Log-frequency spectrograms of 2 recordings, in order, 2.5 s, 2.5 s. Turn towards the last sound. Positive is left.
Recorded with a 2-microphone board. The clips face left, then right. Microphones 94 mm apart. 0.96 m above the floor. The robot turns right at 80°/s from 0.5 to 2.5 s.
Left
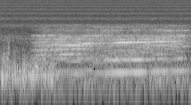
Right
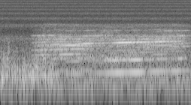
No sound to turn to.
